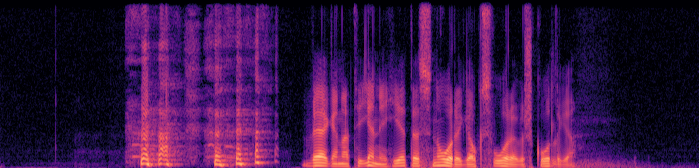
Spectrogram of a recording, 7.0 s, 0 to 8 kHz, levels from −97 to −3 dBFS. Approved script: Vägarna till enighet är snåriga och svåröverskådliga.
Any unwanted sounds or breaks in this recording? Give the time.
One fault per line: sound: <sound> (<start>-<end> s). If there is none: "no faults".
sound: laugh (1.2-2.8 s)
